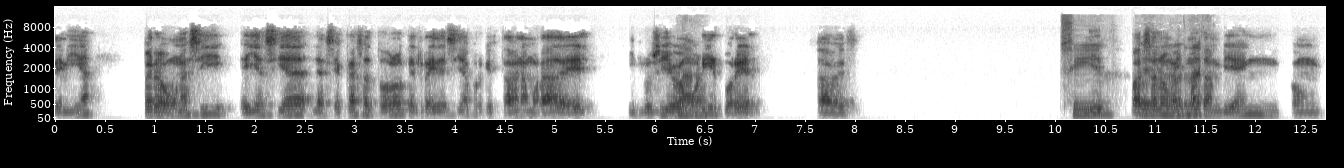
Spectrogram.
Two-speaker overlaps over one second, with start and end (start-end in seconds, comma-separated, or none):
10.2-11.6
